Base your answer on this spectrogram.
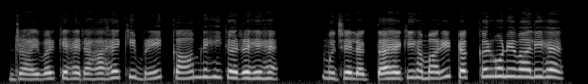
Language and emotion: Hindi, fearful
